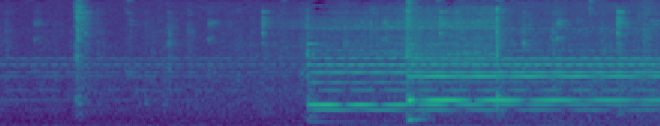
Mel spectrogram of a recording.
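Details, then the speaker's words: Dutch Friesian tail wall clock after bushing repair: ticking then lingering gong strikes sounding in reversed order because the single and double gong rods were installed in swapped positions. "this single Rod here it's supposed to be down here this double rod here is supposed to be up where the single Rod is and so that's why it sounds like it's ringing backwards"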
